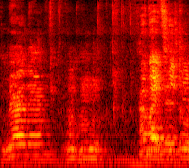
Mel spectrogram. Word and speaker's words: Maryland: Okay, Baltimore, Maryland. Maryland. Oh, wow. You gotta say Maryland, because that's how they say it up there.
